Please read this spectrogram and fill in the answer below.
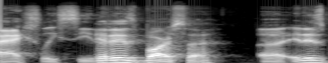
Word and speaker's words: Barca: It is Barca. It is Barca.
